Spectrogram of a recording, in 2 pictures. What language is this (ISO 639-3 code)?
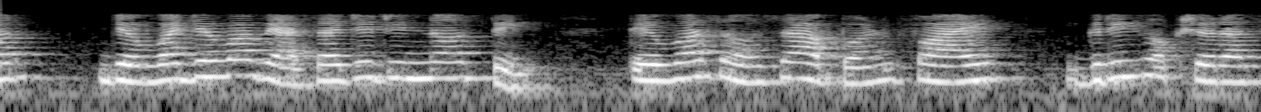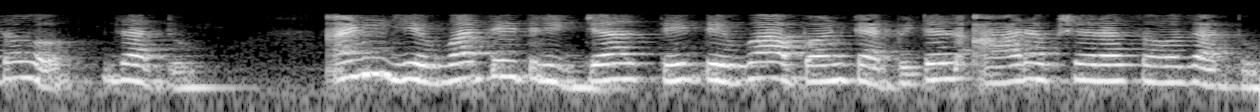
mar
